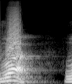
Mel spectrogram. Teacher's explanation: नीचे वाला होठ अंदर की ओर जाएगा और दांत के ऊपर जाएगा तो दंतोष्ठ, ठीक है।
